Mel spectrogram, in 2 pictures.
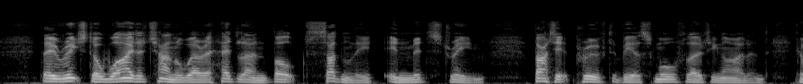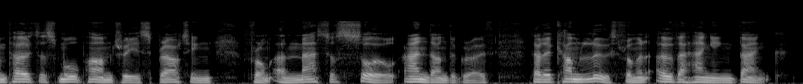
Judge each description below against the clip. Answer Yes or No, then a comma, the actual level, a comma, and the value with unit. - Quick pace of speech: No, average, 155 wpm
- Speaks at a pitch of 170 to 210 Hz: No, low, 110 Hz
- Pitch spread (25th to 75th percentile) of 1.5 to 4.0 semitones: Yes, average, 3.7 semitones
